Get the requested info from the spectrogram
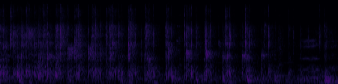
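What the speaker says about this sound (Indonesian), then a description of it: "Kalau kita tepuk tangan dulu dong." Brisk hand clapping from a small group watching an esports match reaction stream, a run of quick overlapping claps close to the microphone amid some background chatter.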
